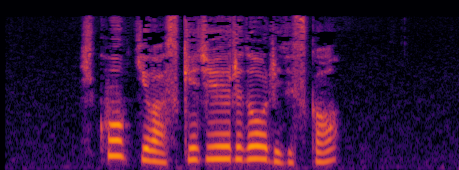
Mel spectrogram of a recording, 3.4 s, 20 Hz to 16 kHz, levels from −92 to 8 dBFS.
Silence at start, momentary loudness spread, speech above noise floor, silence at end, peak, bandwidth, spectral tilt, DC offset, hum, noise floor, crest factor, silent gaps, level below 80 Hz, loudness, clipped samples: 0.6 s; 12 LU; 44 dB; 0.9 s; -6 dBFS; 11.5 kHz; -3 dB/octave; under 0.1%; none; -65 dBFS; 18 dB; none; -68 dBFS; -22 LUFS; under 0.1%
